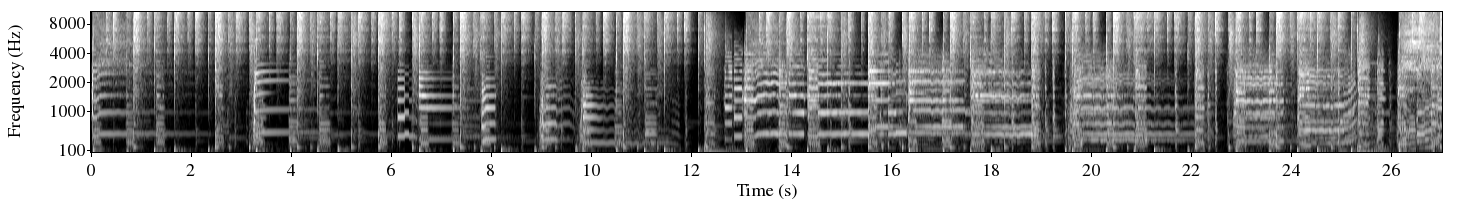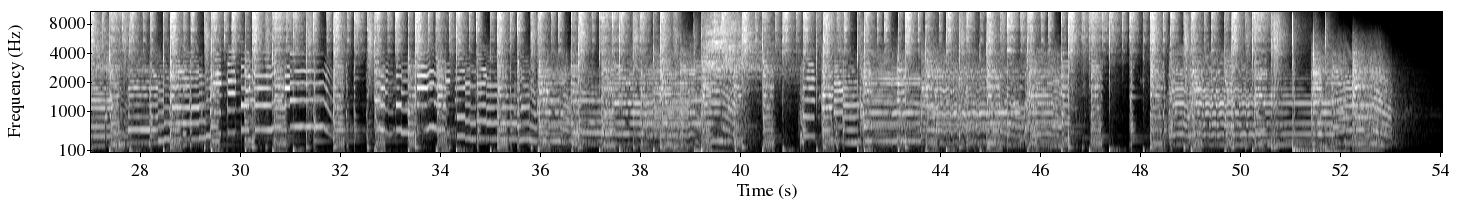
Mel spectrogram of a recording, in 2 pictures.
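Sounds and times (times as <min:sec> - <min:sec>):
electric guitar lead with bends: 0:00.0 - 0:53.7.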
